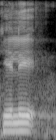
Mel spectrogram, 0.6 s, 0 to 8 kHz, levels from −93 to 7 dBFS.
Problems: constant background noise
